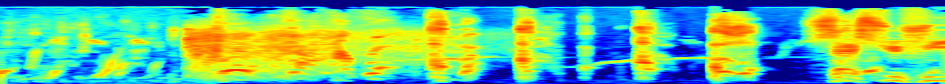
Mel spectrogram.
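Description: A young boy coughs.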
